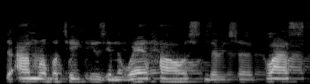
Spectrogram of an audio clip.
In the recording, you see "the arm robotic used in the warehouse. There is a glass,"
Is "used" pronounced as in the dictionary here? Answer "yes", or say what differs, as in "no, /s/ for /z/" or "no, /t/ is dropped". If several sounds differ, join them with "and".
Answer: no, /d/ is dropped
